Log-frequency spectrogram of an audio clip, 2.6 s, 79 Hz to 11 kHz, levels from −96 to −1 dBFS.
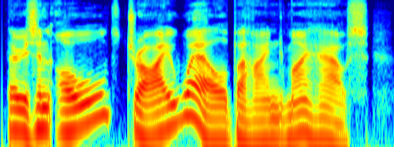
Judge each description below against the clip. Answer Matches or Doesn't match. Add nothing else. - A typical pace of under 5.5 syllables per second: Matches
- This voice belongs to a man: Matches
